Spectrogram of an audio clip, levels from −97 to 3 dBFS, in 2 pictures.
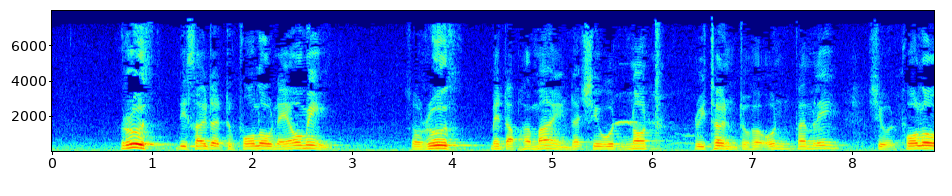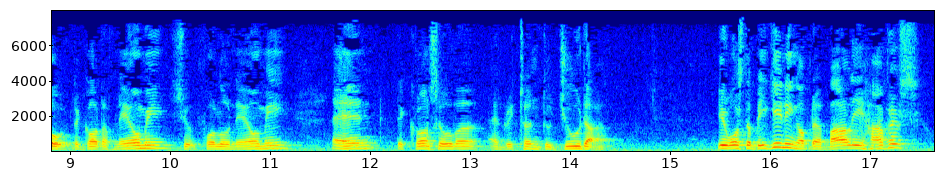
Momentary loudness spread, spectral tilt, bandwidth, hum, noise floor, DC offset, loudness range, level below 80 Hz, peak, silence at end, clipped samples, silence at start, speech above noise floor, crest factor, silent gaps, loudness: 15 LU; -8 dB/octave; 7.6 kHz; none; -50 dBFS; under 0.1%; 7 LU; -54 dBFS; -4 dBFS; 0.15 s; under 0.1%; 0 s; 27 dB; 20 dB; none; -24 LUFS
